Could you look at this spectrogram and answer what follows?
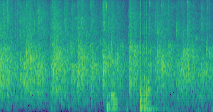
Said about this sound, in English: A round of applause.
